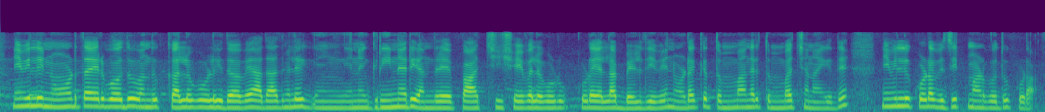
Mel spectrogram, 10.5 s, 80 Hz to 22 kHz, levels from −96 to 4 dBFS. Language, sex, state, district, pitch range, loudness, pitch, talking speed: Kannada, female, Karnataka, Gulbarga, 195-225 Hz, -16 LUFS, 205 Hz, 145 wpm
